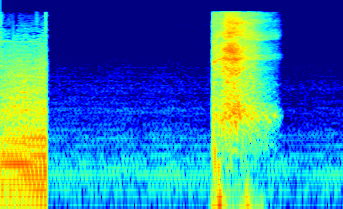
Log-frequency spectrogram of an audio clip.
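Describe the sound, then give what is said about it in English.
A voice makes a short, breathy burst imitating a supernova explosion, a weak puff of noise after a pause of near silence, with a brief vocal sound at the very start. “That was the most pathetic supernova explosion I've was ever it, heard.”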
